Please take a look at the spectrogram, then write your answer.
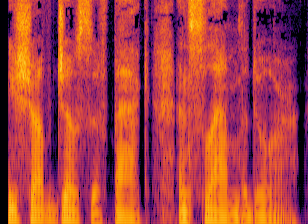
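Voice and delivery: ordinary delivery, nothing marked

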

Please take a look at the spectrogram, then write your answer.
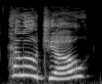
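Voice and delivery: put-on high, loud little-boy voice; high-pitched child's greeting; little boy Benny. A narrator's reading. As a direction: pipe up like an eager small child.

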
